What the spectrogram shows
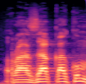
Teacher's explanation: را مفخم هست چون حکمش استعلاست، چون فتحه داره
